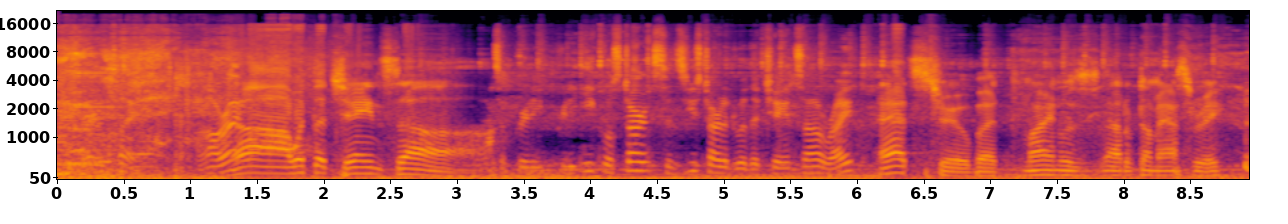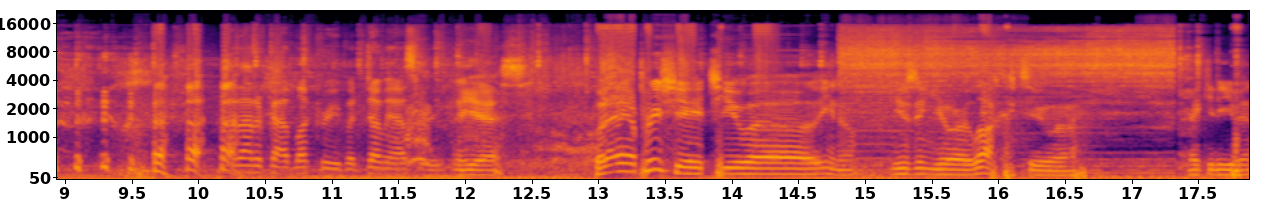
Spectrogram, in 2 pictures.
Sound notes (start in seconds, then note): 8.6 laugh; 12.0 laughing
